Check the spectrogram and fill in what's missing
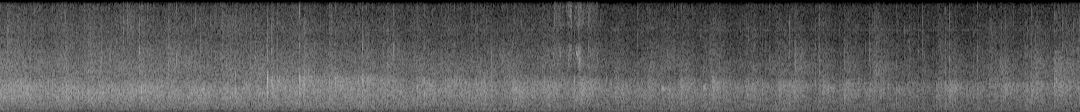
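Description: A congregation at a national missionaries' retreat applauds continuously, with dense, sustained clapping and faint cheering from a large crowd, steady and moderately loud throughout.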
